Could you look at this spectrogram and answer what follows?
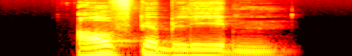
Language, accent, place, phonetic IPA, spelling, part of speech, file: German, Germany, Berlin, [ˈaʊ̯fɡəˌbliːbn̩], aufgeblieben, verb, De-aufgeblieben.ogg
- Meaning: past participle of aufbleiben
